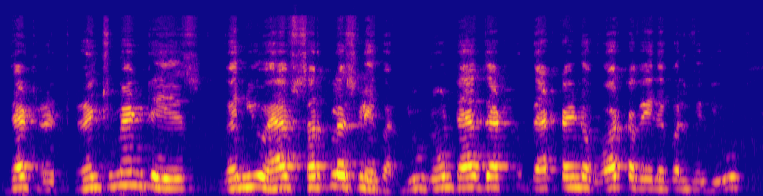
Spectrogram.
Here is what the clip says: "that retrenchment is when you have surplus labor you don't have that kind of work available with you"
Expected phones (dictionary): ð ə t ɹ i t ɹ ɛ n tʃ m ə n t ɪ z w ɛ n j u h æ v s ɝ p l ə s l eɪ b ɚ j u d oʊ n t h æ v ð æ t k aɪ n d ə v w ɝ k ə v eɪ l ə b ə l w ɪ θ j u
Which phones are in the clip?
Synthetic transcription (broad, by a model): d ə t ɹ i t ɹ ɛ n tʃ m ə n t ɪ z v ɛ n j u h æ v s ɝ p l ə s l eɪ b ɚ j u d oʊ n t h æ v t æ t k aɪ n d ə v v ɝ k ə v eɪ l ə b ə l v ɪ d j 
